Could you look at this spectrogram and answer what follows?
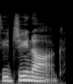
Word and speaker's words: eggnog: Some people say eggnog with an extra W sound, but that's not it. The correct pronunciation is eggnog. No extra W sound.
